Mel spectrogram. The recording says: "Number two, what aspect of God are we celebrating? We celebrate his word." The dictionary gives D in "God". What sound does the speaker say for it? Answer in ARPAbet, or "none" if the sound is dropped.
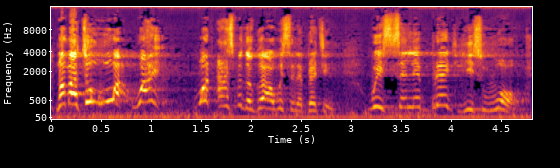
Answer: none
